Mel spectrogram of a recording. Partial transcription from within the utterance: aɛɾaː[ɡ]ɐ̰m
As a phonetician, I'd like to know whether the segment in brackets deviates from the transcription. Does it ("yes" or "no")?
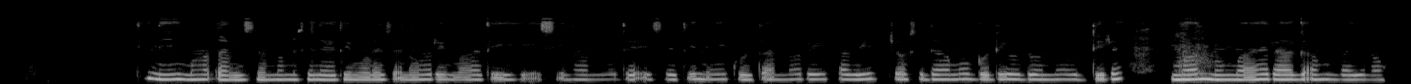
no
